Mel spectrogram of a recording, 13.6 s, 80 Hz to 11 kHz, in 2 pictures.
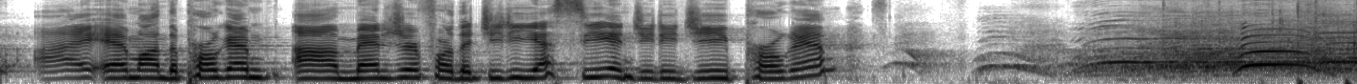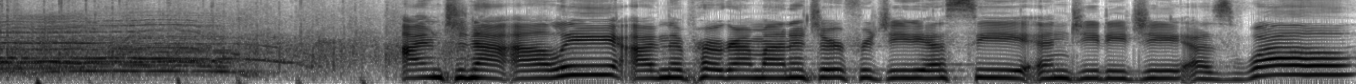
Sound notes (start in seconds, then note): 4.9 cheers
